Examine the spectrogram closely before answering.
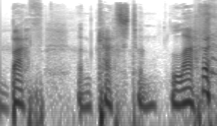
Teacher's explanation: ah sound is an elongated vowel sound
